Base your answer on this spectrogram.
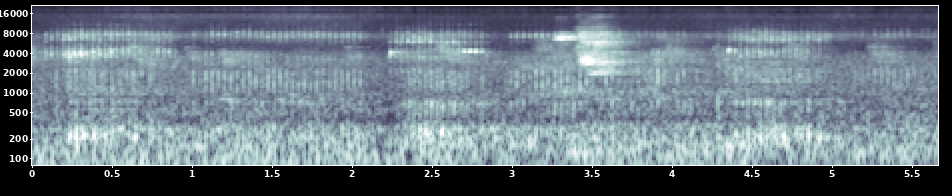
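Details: Low, throbbing snore of a sleeping kitten, a continuous purring rumble pulsing with its breathing, accompanied by a few faint distant bird chirps.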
